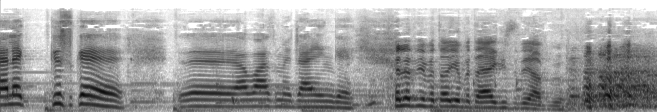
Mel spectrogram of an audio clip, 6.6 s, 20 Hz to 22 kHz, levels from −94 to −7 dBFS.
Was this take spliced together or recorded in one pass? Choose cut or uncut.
uncut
